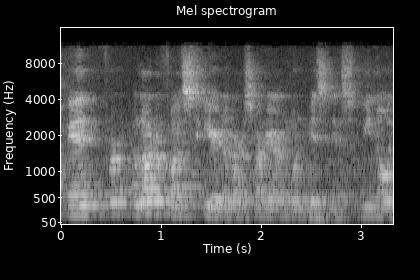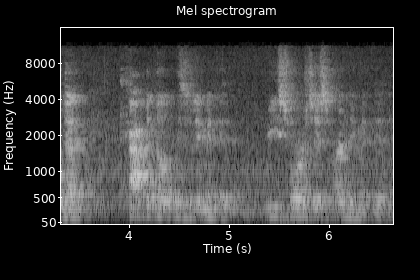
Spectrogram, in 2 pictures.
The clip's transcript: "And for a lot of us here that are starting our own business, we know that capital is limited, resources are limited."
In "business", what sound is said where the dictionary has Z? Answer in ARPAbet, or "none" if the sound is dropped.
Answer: S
